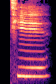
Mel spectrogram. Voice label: "tie1", pinyin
